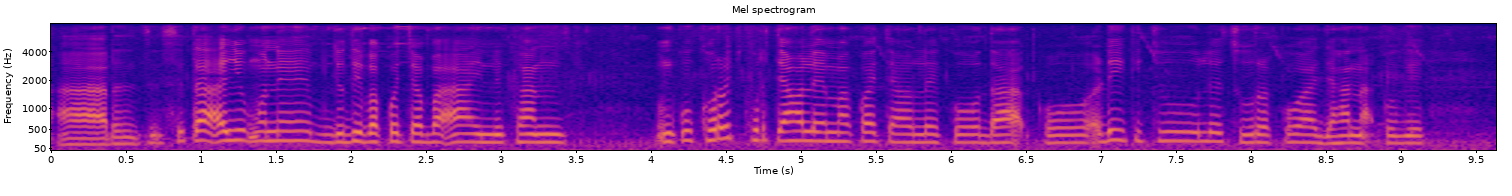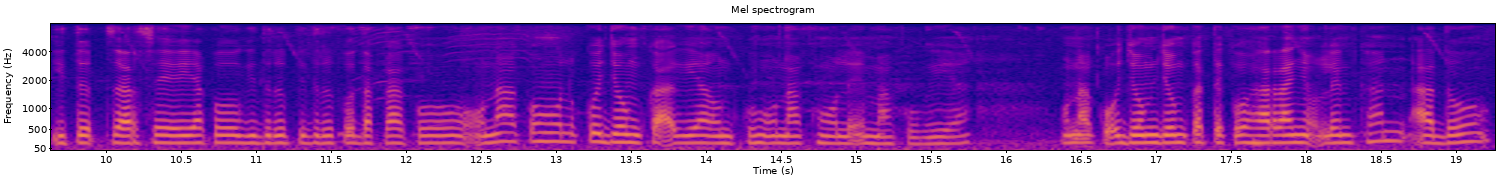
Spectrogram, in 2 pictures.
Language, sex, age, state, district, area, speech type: Santali, female, 60+, Jharkhand, Bokaro, rural, spontaneous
